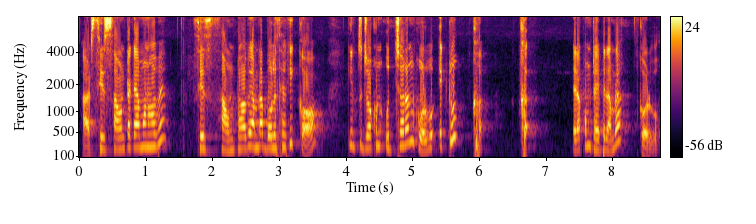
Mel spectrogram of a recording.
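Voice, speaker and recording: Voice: medium pitch, animated, quick pace. A teacher explaining English pronunciation rules, who speaks patiently and spells words out letter by letter.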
